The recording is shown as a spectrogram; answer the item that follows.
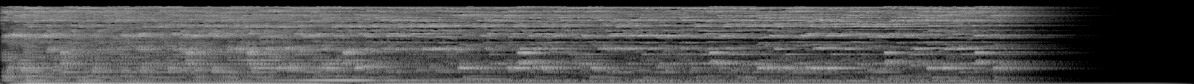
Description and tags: Granulated and comb filtered metallic hit
comb, grain, metal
